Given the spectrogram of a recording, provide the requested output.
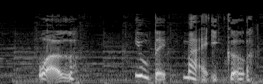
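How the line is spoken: Glum, whining. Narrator (Chinese): 夏天哭丧着说

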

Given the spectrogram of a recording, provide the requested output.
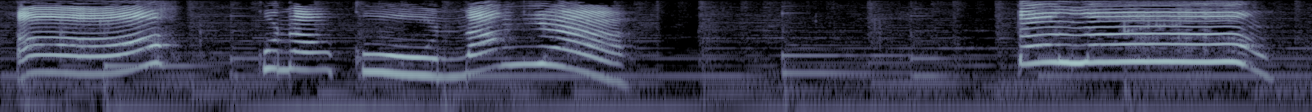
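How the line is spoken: Monkey shouting. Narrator (Indonesian): teriak monyet siang

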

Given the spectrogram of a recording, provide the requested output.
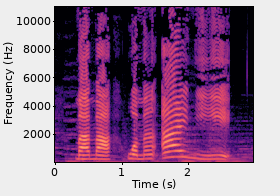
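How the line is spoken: Loud. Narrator (Chinese): 大声说

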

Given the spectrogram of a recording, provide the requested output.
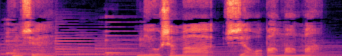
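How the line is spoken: Very gentle. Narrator (Chinese): 温柔至极

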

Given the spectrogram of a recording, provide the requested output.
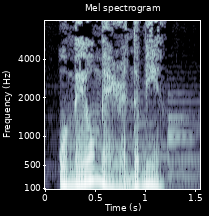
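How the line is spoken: Sighing. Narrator (Chinese): 他感叹

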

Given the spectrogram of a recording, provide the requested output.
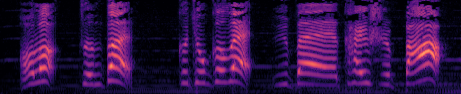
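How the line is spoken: Loud shout. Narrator (Chinese): 他大声的叫道

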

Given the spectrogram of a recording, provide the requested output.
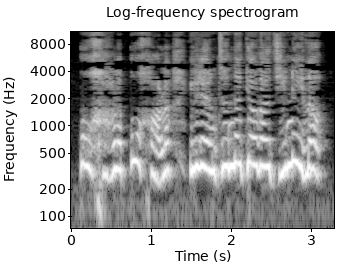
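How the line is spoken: Panicked chattering cries. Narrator (Chinese): 猴子们叽叽喳喳的叫着，闹着，惊慌极了

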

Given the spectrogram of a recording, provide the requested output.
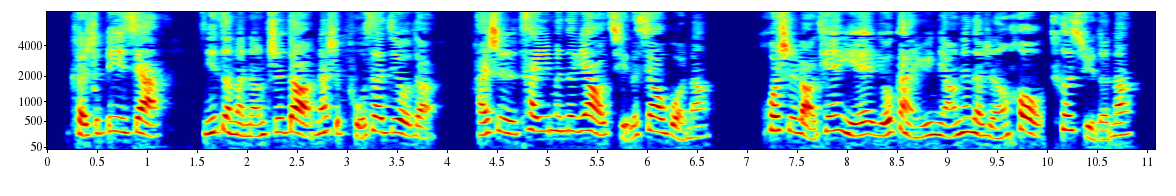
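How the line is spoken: Plain. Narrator (Chinese): 他道

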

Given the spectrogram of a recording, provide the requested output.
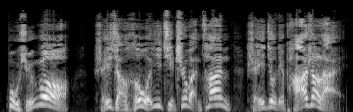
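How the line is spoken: Loud shout downward. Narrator (Chinese): 他往下大声的喊

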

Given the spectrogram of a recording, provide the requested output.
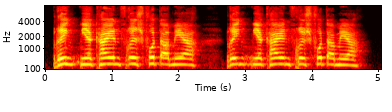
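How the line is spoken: Calling out again. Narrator (German): rief Daumestick aufs Neue

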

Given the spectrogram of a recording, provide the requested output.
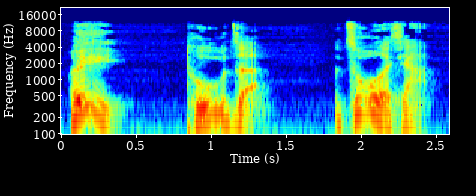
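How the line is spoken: Big man shouting. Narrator (Chinese): 坐在他们身后的一个大块头男人喊道

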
